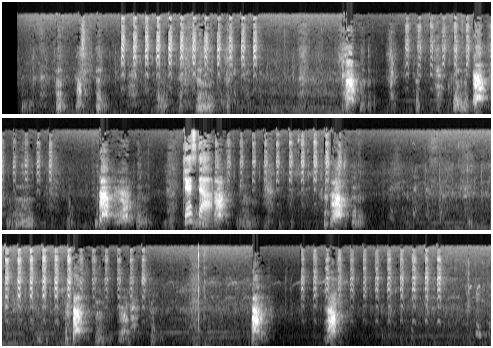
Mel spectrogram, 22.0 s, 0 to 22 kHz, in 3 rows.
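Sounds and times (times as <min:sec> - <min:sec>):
dog growling: 0:00.4 - 0:08.0, 0:09.0 - 0:10.0, 0:10.7 - 0:12.9, 0:15.2 - 0:17.2
dog barking: 0:05.1 - 0:05.5, 0:06.2 - 0:07.9, 0:08.8 - 0:09.4, 0:10.4 - 0:11.2, 0:12.2 - 0:12.6, 0:15.6 - 0:16.8, 0:18.4 - 0:18.8, 0:19.5 - 0:19.9.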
